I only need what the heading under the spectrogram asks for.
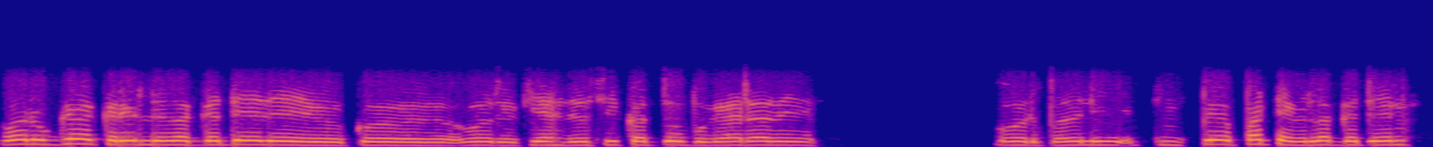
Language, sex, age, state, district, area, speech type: Dogri, male, 18-30, Jammu and Kashmir, Udhampur, rural, conversation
